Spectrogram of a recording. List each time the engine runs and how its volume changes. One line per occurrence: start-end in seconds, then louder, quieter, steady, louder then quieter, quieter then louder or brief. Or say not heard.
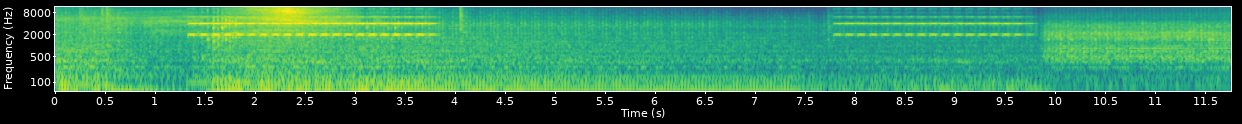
0.0-11.7 quieter then louder.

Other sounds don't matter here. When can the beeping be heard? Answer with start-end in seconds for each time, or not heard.
1.3-3.9, 7.8-9.8.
